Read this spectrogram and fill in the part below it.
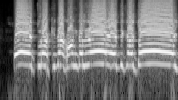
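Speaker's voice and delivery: shouting. Calling someone over in a scene, shouting. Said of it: "এত চেঁচাচ্ছ কেন?".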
